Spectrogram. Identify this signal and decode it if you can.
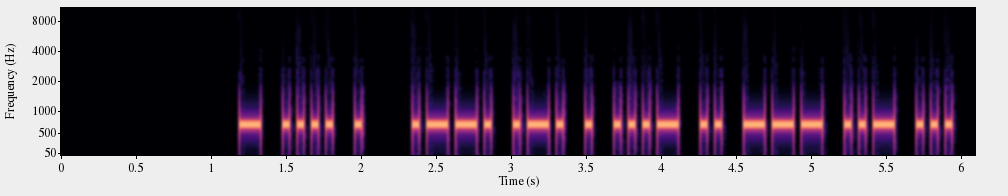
Morse code, heard as a keyed tone, about 25 wpm, 700 Hz. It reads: THE PREVIOUS
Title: Sentences from Top 1500 Words 25wpm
